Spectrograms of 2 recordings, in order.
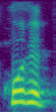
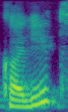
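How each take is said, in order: First: It is pronounced the way English speakers say it. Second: It is pronounced the way Russians say it. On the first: This is how it is said in English-speaking countries. "в англоговорящих странах говорят ковид" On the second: This is how it is said in Russia. "в России говорят ковид"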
